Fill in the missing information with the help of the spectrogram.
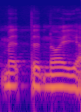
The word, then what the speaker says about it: metanoia: Okay, so I Googled, how do you say metanoia? And this, like, picture comes up of this little person's mouth, and you hit it, and they pronounce it for you. And she was like, metanoia. And I was like, yeah, so cool. So now I know I'm saying it right.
